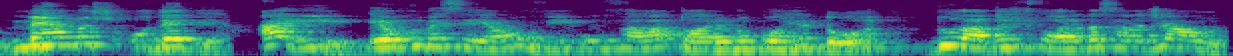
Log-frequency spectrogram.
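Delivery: usual speaking voice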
